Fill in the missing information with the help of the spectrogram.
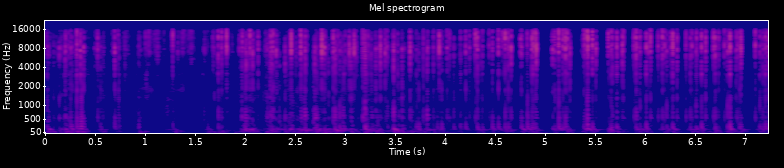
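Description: Long nails quickly scratch and tap the base of an upside-down plastic body butter tub, a pale green plastic base with a paper label. Dry, short clicks fall in a fast, uneven rhythm over a steady scratchy rasp that carries into the bright highs. The sound stays fairly quiet throughout.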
